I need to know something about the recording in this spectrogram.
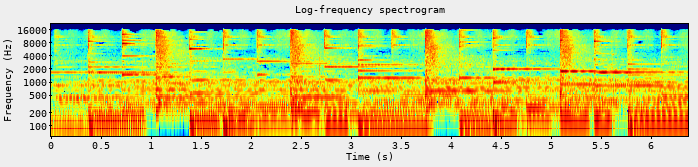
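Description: Background music: a tune of struck, ringing notes over a bass line.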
